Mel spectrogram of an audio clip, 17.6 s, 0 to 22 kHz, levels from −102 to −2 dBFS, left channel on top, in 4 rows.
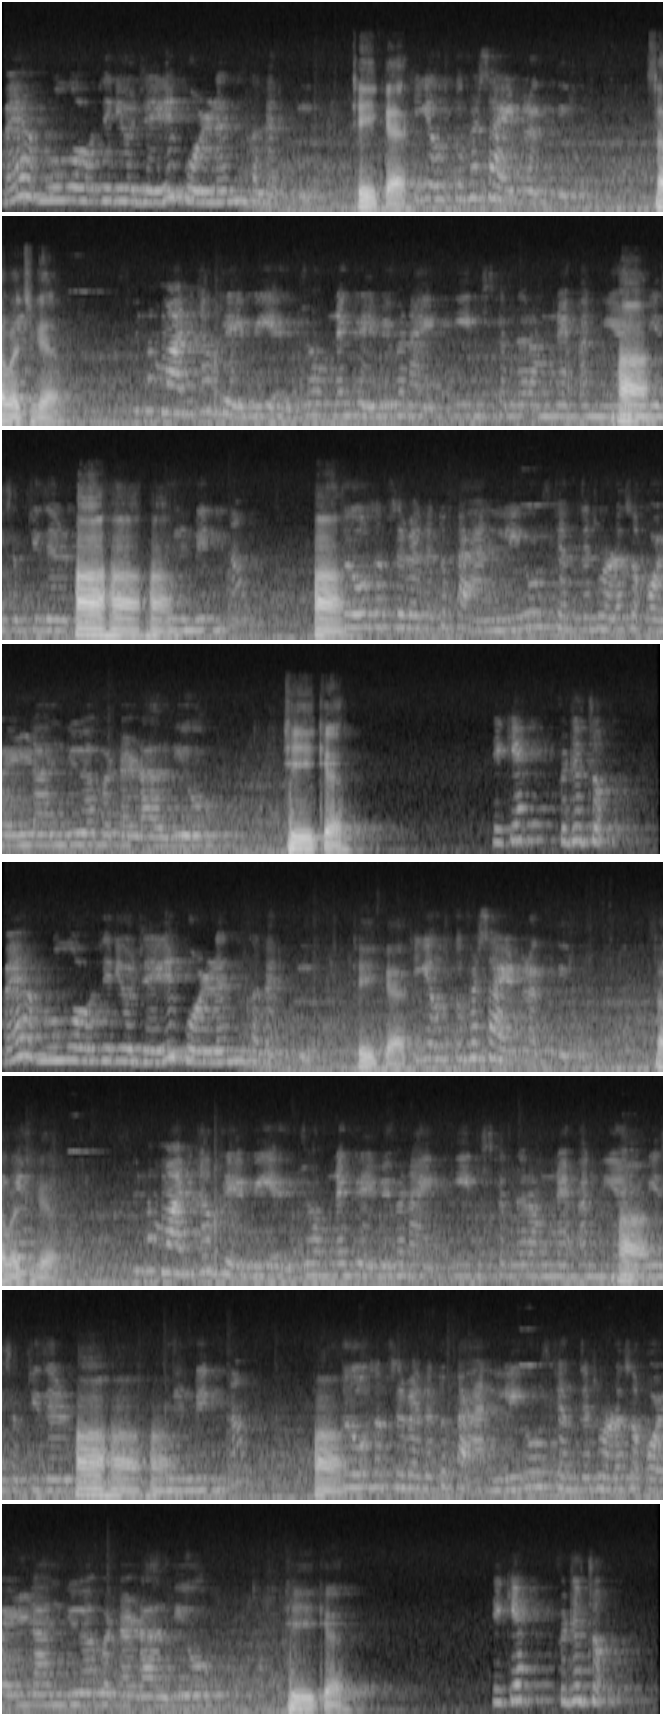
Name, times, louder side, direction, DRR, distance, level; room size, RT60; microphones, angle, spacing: voice 1, 0.0-2.1 2.7-3.9 4.4-4.7 5.3-9.3 9.9-10.5 11.1-14.6 16.5-17.3, equal, 25° right, 2 dB, 2.2 m, -39 dB
sound 1, 1.6-15.2, right 1 dB, 70° right, 4.6 m, -46 dB
voice 2, 2.3-2.7 4.4-4.8 8.5-8.8 9.3-10.0 10.9-11.1 15.1-15.5, left 5 dB, 65° left, 15 dB, 0.5 m, -28 dB
21.0 x 7.1 x 8.9 m, 0.95 s
head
